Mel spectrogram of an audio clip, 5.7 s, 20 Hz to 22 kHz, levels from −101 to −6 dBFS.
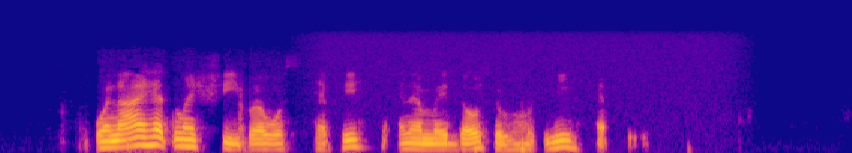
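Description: Digital radio blending to analogue runs from 1.86 to 5.10 s. The receiver lost its digital stream and cross-faded over 348 ms to the station's FM broadcast, then back. A faint hiss, roughly 45 dB below the speech, rises, and the level shifts by about 2 dB.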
